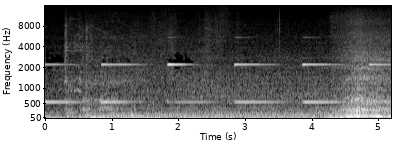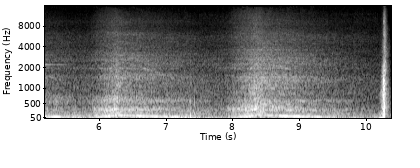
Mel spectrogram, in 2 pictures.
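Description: A car's warning chime sounds about once a second for the first five seconds. Then the Hyundai Santa Cruz's 2.5-litre turbocharged four-cylinder is revved three times in park, each rev rising and falling. A single sharp knock comes near the end.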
